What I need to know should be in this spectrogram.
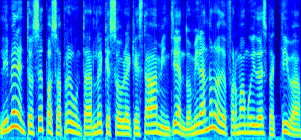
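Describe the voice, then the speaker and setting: The delivery is very fast, with lively intonation. The sound is dry and close with no echo, over a quiet background. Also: man, high pitch for a man. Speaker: manhwa recap narrator. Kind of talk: story narration. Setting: recording late at night.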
